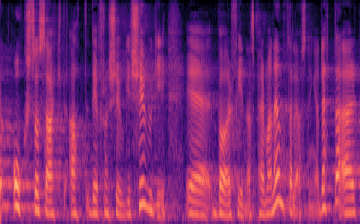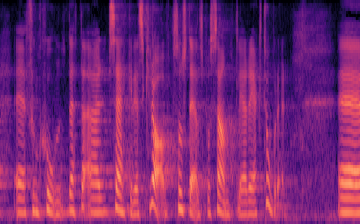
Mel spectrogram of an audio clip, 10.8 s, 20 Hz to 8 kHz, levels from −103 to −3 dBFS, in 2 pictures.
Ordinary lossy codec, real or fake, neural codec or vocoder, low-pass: none; real; none; none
